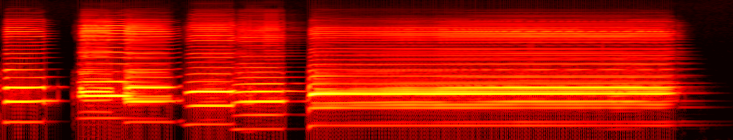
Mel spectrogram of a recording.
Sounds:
harmonica, musical instrument, music

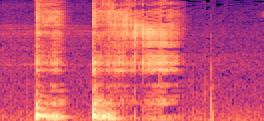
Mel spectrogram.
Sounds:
fart

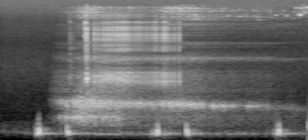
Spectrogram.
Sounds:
respiratory sounds, breathing

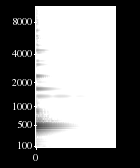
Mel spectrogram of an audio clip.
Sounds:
dishes, pots and pans, domestic sounds

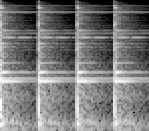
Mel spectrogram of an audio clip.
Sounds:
tools

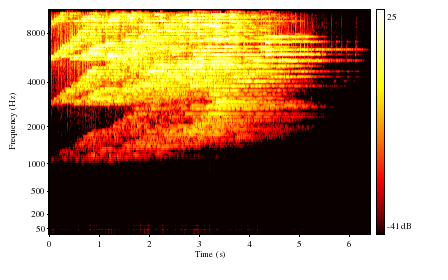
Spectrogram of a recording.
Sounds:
bell, chime, wind chime

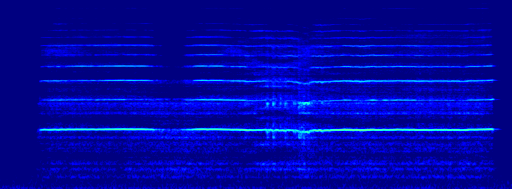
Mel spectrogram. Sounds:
bowed string instrument, musical instrument, music

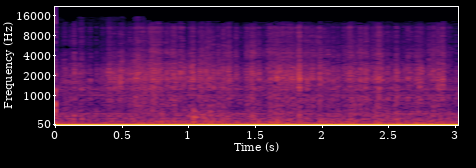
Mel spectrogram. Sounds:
crackle, fire

